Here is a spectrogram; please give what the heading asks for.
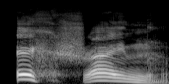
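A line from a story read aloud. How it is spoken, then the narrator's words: Sigh. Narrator (Russian): вздохнул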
